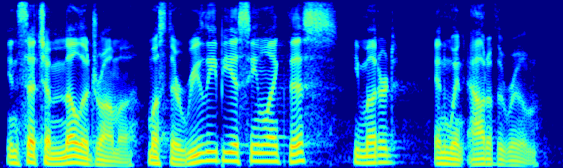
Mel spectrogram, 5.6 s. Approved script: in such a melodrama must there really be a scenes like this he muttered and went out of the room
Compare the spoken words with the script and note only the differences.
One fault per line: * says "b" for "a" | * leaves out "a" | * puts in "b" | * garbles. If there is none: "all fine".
* says "scene" for "scenes"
